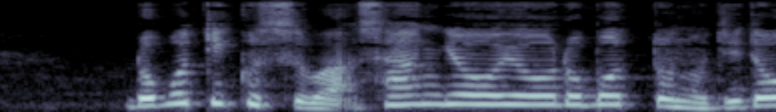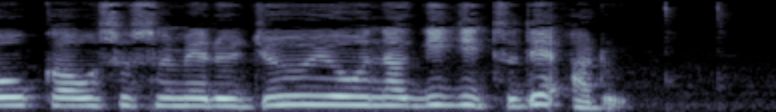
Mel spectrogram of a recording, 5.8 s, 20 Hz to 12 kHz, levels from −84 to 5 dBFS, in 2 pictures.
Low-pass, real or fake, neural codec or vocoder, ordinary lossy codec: 10.8 kHz; real; none; MP3, 64 kbps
